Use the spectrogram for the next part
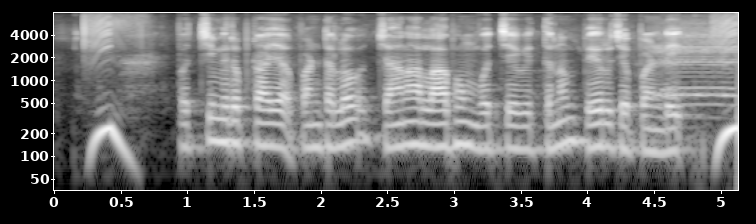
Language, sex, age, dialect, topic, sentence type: Telugu, male, 18-24, Southern, agriculture, question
